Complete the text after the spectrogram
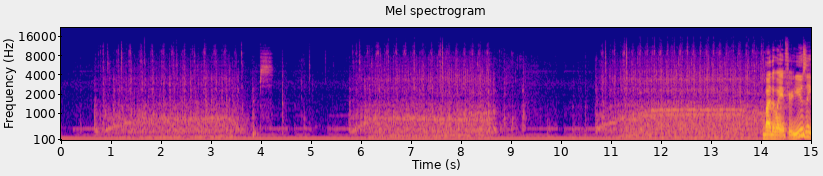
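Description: A sewing machine whirs in short steady bursts.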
